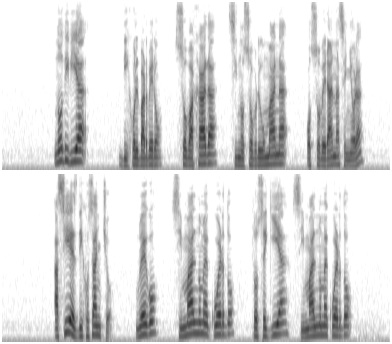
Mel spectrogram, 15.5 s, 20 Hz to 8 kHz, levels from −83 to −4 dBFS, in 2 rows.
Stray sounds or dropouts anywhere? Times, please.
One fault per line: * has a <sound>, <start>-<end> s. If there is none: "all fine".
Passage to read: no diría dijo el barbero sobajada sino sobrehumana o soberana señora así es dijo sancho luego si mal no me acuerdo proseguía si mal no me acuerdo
all fine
